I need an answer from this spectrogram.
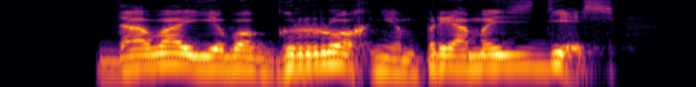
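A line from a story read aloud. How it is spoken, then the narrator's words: Roaring. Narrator (Russian): взревел квадратноголовый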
